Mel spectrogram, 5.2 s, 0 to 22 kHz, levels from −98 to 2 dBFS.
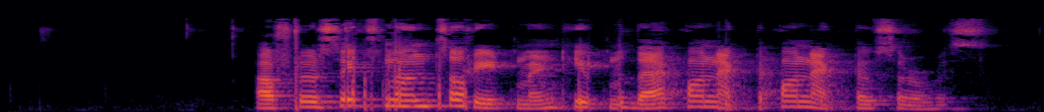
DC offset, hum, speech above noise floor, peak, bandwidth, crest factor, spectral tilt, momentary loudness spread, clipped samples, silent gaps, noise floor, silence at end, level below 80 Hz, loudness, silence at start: under 0.1%; none; 50 dB; -18 dBFS; 11.5 kHz; 22 dB; -3.5 dB/octave; 11 LU; under 0.1%; none; -87 dBFS; 0.3 s; -74 dBFS; -37 LUFS; 1.3 s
